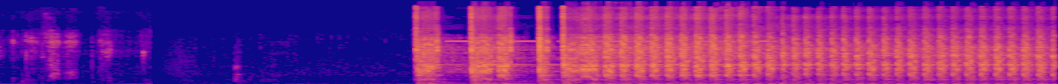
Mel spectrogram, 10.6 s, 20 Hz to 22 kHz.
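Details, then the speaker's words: John Deere 310G backhoe diesel after a long-awaited part was fitted, white smoke: silence, then the engine catches and runs roughly at about three beats a second and won't stay running. More priming with the primer pump planned; cause unconfirmed. "Man, that sounds like it wants to. Wow. Hey. Hey. Come on, baby. Come on, baby. Stay running."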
